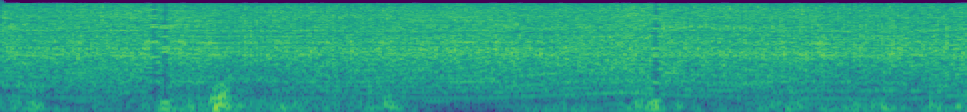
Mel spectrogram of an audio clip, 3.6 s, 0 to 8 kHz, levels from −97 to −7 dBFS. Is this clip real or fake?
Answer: real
